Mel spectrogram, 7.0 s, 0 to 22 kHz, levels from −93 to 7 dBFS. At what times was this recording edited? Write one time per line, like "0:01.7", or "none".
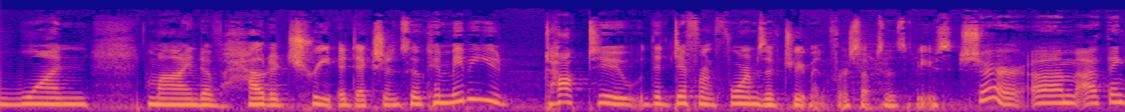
0:00.9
